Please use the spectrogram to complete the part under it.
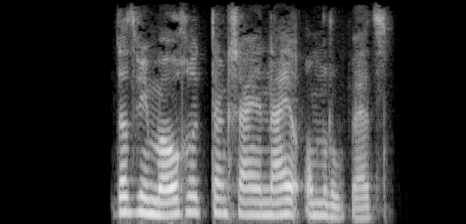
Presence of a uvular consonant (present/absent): present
